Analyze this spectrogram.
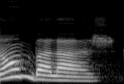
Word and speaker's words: emballage: Un emballage un emballage. N avec on se prononce non.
